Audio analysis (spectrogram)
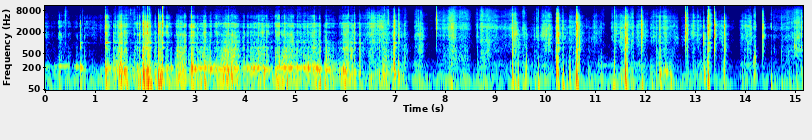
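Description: Long acrylic nails tap and scratch a hollow, clear tinted plastic bottle and its cap, held in the hand. Sharp, bright clicks and taps land irregularly over a dry, scratchy patter. A low hum runs beneath the first six seconds.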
